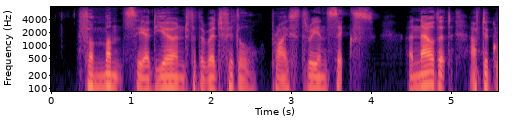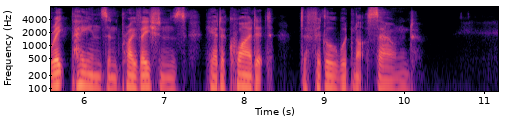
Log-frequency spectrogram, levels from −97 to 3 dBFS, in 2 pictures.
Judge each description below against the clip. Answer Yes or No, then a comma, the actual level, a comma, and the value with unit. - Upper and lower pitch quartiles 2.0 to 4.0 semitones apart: Yes, average, 2.9 semitones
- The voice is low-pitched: Yes, very low, 95 Hz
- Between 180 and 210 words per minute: No, average, 160 wpm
